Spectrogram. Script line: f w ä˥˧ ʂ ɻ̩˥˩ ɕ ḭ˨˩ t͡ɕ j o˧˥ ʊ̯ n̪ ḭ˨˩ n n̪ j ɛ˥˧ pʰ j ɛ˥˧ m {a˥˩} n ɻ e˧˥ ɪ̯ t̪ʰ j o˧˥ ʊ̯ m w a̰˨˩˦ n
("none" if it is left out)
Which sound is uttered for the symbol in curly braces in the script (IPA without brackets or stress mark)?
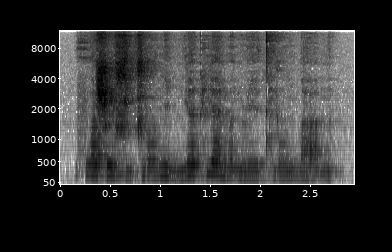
ə˥˩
